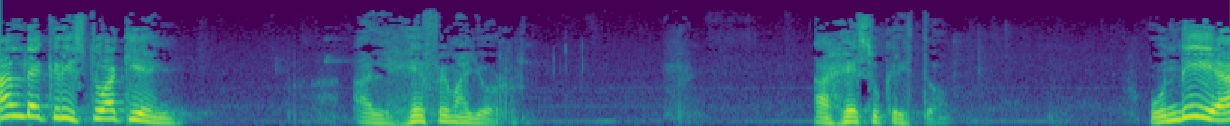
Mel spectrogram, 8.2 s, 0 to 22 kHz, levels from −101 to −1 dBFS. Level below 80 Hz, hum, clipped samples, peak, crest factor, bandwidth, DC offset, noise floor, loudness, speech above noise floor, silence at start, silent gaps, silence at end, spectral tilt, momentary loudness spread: -64 dBFS; none; under 0.1%; -2 dBFS; 18 dB; 14.5 kHz; under 0.1%; -63 dBFS; -18 LUFS; 47 dB; 0 s; none; 0 s; -6 dB/octave; 17 LU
